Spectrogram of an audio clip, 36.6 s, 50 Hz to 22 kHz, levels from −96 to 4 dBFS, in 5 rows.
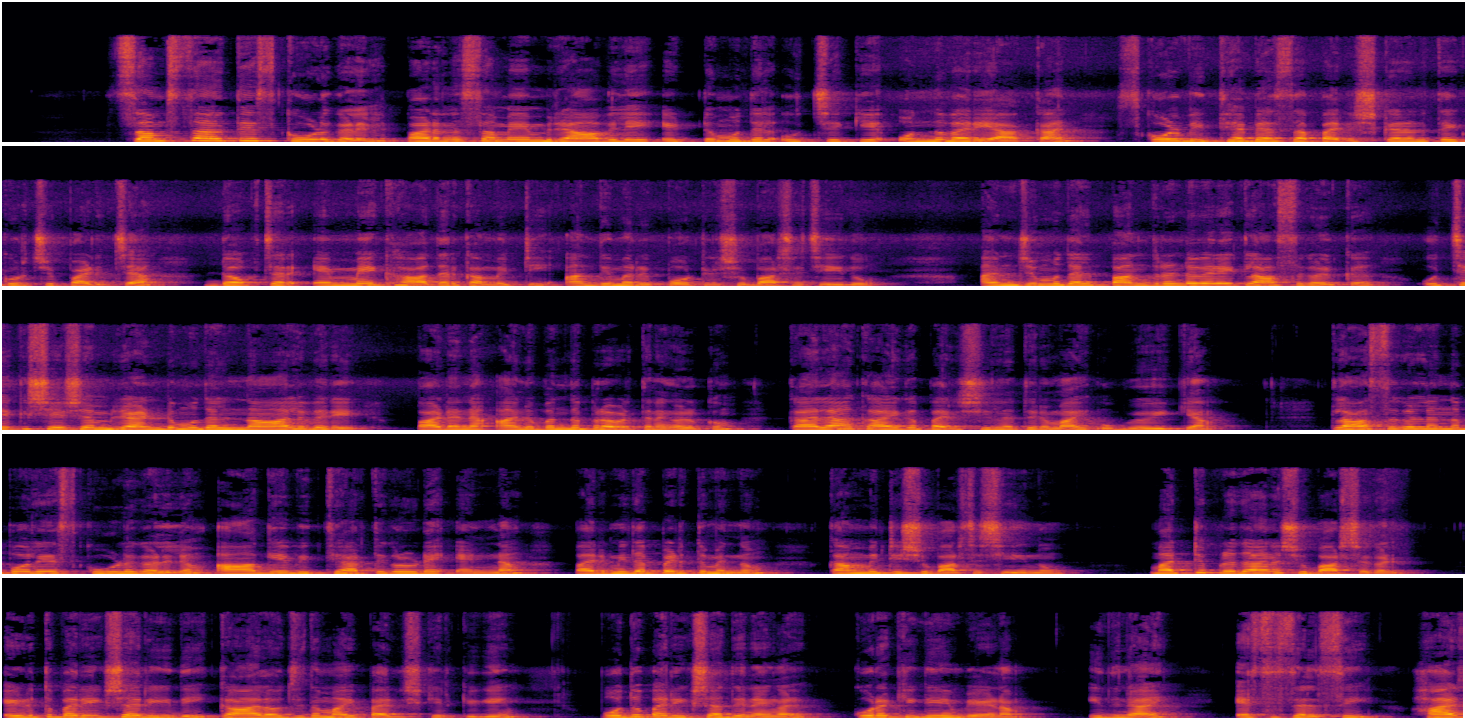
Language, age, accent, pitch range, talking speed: Malayalam, 20-39, native, 205-255 Hz, 110 wpm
